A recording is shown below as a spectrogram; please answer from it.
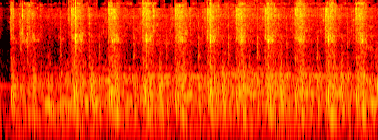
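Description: A sewing machine stitches coiled rope into a bowl, its needle chattering in a fast, steady rhythm close up at an even loudness throughout, with no voices.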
